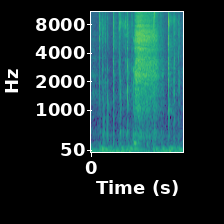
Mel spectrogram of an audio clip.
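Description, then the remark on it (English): Rapid, irregular clacking of keys on a computer keyboard, fairly quiet, with a brief heavier rustle partway through over a low steady hum. No one speaks. “Sorry about this typing noise, everyone.”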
